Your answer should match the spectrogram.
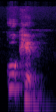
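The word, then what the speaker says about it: Kuchen: আপা এটা মনে রাখেন যে থাকলে কিসের মত উচ্চারণ হবে খ যেমন কুখেন কু কুখেন কুখেন মানে কি কে ঠিক আছে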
